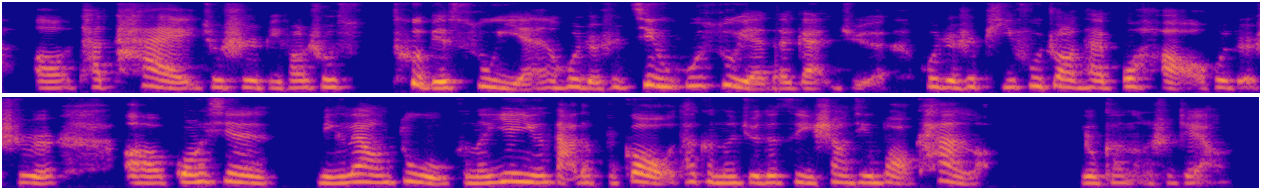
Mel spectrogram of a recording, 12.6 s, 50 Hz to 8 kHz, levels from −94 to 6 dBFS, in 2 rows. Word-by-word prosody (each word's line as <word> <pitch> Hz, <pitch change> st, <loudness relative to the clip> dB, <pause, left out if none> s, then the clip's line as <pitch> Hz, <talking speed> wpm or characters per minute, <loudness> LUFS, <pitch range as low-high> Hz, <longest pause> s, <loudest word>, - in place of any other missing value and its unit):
哦， 215 Hz, +1 st, -4 dB
她 250 Hz, -, -5 dB
太 235 Hz, -5 st, +1 dB
就 210 Hz, +3 st, -5 dB
是 230 Hz, 0 st, 0 dB
比 215 Hz, -1 st, -8 dB
方 225 Hz, +1 st, -3 dB
说 245 Hz, +1 st, +1 dB
素 240 Hz, 0 st, -16 dB, 0.2 s
特 395 Hz, -6 st, +2 dB
别 210 Hz, -, +9 dB
素 230 Hz, +3 st, -2 dB
颜， 200 Hz, +3 st, -3 dB
或 255 Hz, -, +2 dB
者 215 Hz, -4 st, 0 dB
是 240 Hz, +3 st, -6 dB
近 265 Hz, +3 st, +3 dB
乎 285 Hz, +3 st, -3 dB
素 295 Hz, -1 st, -1 dB
颜 185 Hz, -4 st, +2 dB
的 200 Hz, +1 st, -4 dB
感 200 Hz, 0 st, -1 dB
觉， 395 Hz, -, -12 dB, 0.2 s
或 260 Hz, -, -1 dB
者 230 Hz, -, +4 dB
是 255 Hz, -, -2 dB
皮 245 Hz, -1 st, -8 dB
肤 265 Hz, +2 st, -1 dB
状 250 Hz, -4 st, +1 dB
态 225 Hz, 0 st, -1 dB
不 240 Hz, +5 st, +1 dB
好。 260 Hz, 0 st, -3 dB
或 470 Hz, -, -1 dB
者 470 Hz, +1 st, -5 dB
是， 215 Hz, -2 st, +1 dB, 0.3 s
呃， 210 Hz, 0 st, +1 dB
光 250 Hz, +3 st, +4 dB
线 230 Hz, -5 st, +1 dB, 0.2 s
明 215 Hz, 0 st, +2 dB
亮 240 Hz, -1 st, +3 dB
度， 225 Hz, -7 st, +2 dB
可 210 Hz, -, -6 dB
能 210 Hz, -, +2 dB
阴 265 Hz, +1 st, +4 dB
影 230 Hz, -1 st, +4 dB
打 245 Hz, -, 0 dB
得 220 Hz, -, -4 dB
不 220 Hz, -1 st, -13 dB
够， 230 Hz, -4 st, +4 dB
她 260 Hz, -, -6 dB
可 250 Hz, -, -4 dB
能 215 Hz, -1 st, +2 dB
觉 225 Hz, 0 st, +2 dB
得 225 Hz, -, +4 dB
自 225 Hz, -, -10 dB
己 230 Hz, -3 st, -1 dB
上 230 Hz, +2 st, 0 dB
镜 220 Hz, 0 st, +1 dB
不 225 Hz, -, -2 dB
好 -, -, -1 dB
看 -, -, +1 dB
了， -, -, -12 dB, 0.5 s
有 215 Hz, -1 st, +2 dB
可 225 Hz, +1 st, -8 dB
能 220 Hz, -, -15 dB
是 215 Hz, -, -9 dB
这 220 Hz, -, -7 dB
样。 245 Hz, -, -10 dB
230 Hz, 325 characters per minute, -25 LUFS, 215-255 Hz, 0.5 s, 别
